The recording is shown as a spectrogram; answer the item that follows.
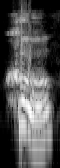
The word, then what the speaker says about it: who: Who is calling, please? Esa palabra W-H-O se pronuncia who.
